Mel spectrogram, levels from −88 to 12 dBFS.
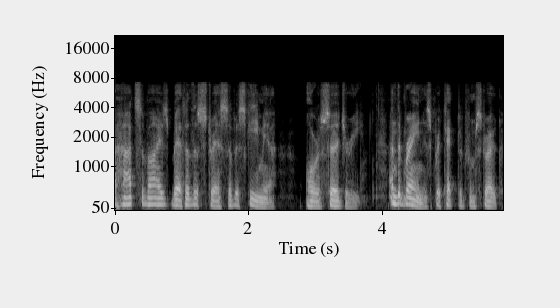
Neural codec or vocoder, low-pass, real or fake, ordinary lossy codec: none; 7.2 kHz; real; MP3, 64 kbps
